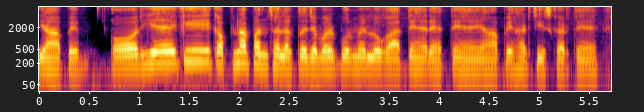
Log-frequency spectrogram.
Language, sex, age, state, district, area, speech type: Hindi, male, 18-30, Madhya Pradesh, Jabalpur, urban, spontaneous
